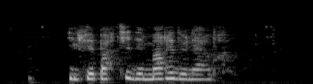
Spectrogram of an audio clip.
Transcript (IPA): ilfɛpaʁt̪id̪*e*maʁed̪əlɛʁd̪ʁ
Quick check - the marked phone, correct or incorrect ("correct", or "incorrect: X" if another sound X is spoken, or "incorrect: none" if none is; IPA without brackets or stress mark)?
correct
